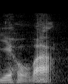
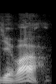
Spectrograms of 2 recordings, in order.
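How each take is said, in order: First: The name is said with the middle o vowel. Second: The name is said without the middle o vowel. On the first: "no Jehová" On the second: "leerlo como está escrito ahí, sin la O"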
